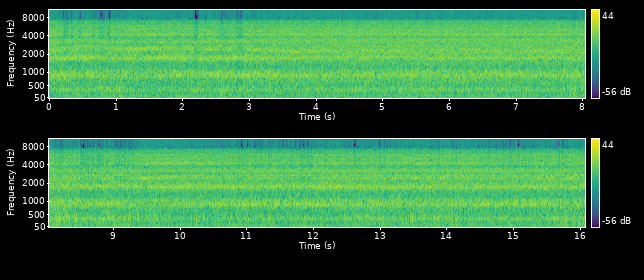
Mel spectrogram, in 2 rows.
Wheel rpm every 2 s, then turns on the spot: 220, 220, 210, 210, 230, 230, 230, 240.
none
